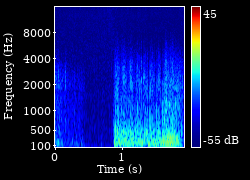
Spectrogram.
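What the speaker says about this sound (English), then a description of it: "A machine gun." A machine gun opens fire after a brief quiet moment, breaking into a loud, sustained rattling burst that carries on to the end.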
